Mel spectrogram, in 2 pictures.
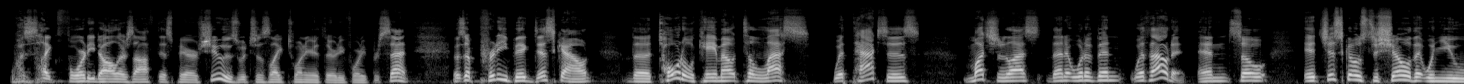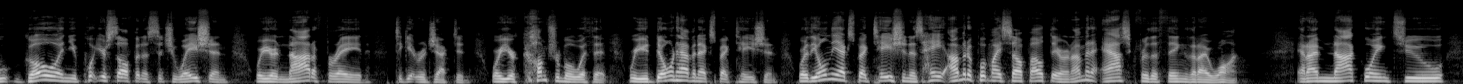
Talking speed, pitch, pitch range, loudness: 210 wpm, 145 Hz, 125-170 Hz, -19 LUFS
